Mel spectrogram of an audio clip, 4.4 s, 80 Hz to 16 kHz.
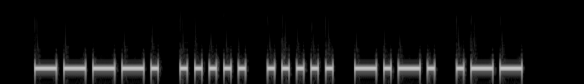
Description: Morse code, heard as a keyed tone, about 22 wpm, 700 Hz. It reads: 955CW
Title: Code Groups - 5 Letter:Numbers - 22wpm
